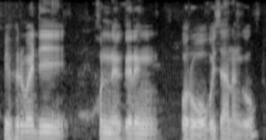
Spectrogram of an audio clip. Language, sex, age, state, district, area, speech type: Bodo, male, 60+, Assam, Chirang, urban, spontaneous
